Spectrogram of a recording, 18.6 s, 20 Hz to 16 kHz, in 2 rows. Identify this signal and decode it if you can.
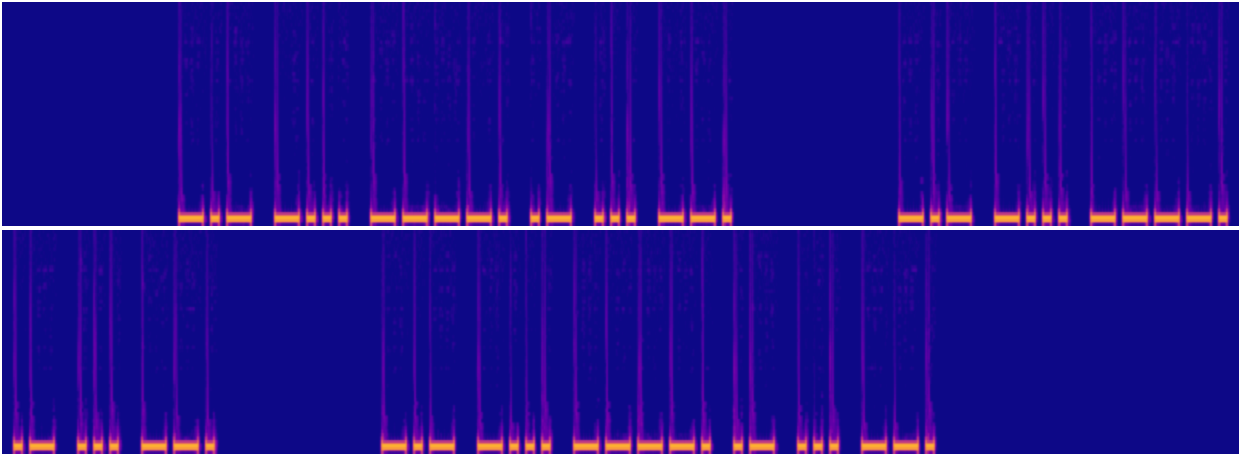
Morse code, heard as a keyed tone, about 20 wpm, 700 Hz. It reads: KB9ASG KB9ASG KB9ASG
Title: USA Call Signs - 6 Characters - Repeated 3x - 20wpm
